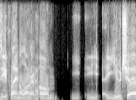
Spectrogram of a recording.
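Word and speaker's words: Yautja: Yucha, as Frank pronounced it, I thought it was Yaucha, but something like that, is the race that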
